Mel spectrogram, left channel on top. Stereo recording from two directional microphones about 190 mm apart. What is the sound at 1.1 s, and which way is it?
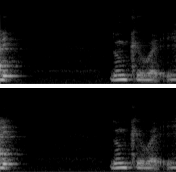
Speech, 20° left (ahead or behind).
